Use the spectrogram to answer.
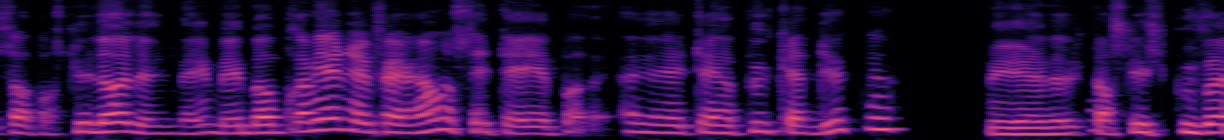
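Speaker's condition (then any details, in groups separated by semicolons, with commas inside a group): Hemiparalysis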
